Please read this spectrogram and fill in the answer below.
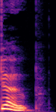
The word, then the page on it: dope: British English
